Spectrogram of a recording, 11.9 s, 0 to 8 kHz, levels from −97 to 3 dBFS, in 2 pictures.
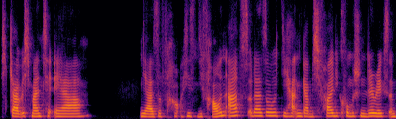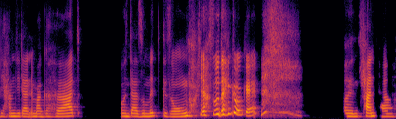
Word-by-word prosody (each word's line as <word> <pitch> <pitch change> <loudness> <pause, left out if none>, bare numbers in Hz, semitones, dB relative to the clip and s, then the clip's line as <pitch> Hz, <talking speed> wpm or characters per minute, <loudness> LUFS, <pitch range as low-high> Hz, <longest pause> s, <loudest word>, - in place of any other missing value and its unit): Ich - - -11
glaube, 195 -1 +3
ich 210 0 -5
meinte 190 -1 -1
eher, 190 0 -1 0.8
ja, 185 -3 +1
so, 195 +2 -6
Frau 190 +1 -12
hießen 195 0 -7
die 185 - -6
Frauenarzt 230 +7 0
oder 225 0 0
so? 230 0 -1
Die 215 -3 -6
hatten, 205 0 -1
glaube 195 -2 -2
ich, 185 +1 -5
voll 205 0 +1
die 210 - -3
komischen 205 -2 -4
Lyrics 200 -1 +1
und 185 - -3
wir 195 0 -7
haben 195 0 +1
die 195 - 0
dann 185 -1 -1
immer 185 -1 -1
gehört 190 +3 0 0.6
und 195 0 -1
da 195 -1 +1
so 190 - -3
mitgesungen, 200 0 0
wo - - -3
ich - - +1
auch 270 - +5
so 320 - +5
denke, 355 +4 +6
okay. 295 - +3 1.3
Und 190 -1 -1
Fanta 205 -3 +4
195 Hz, 200 wpm, -25 LUFS, 190-210 Hz, 1.3 s, denke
